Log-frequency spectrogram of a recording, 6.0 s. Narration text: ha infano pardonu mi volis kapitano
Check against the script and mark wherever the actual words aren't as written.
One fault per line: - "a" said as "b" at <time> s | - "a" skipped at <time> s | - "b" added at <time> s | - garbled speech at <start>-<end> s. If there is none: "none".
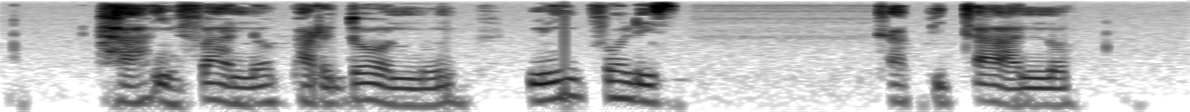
none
